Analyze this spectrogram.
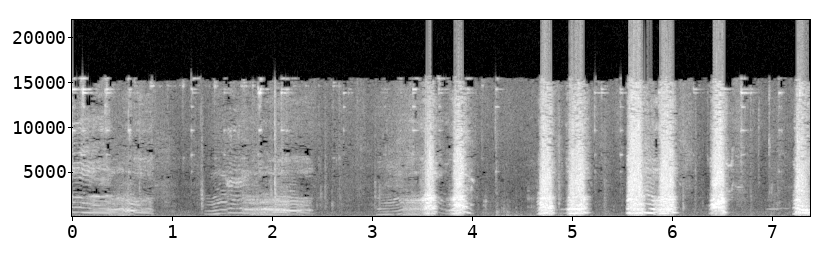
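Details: Muzzled Doberman/collie cross dog in a car, calling for a lost toy; wavering whines at first, then a burst of sharp, loud yips and barks at irregular short intervals, with steady vehicle rumble beneath.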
